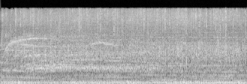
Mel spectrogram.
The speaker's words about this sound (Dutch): Nou, groot applaus dus voor Lionel Messi.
